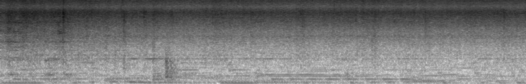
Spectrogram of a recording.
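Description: Onions and peppers sizzle steadily in hot oil for Haitian paella, a constant close frying hiss with a few scrapes of stirring and no talk.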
